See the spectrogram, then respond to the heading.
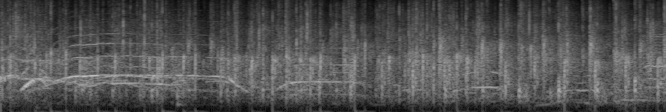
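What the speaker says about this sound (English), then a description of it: "let's give the judges and the math geniuses and the timekeepers a round of applause" Crowd at a high school story slam giving judges and timekeepers a round of applause: dense clapping mixed with cheers and whoops, voices calling out over the steady clatter throughout.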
